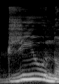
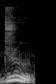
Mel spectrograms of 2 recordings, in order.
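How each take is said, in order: First: The vowel has a 'y' glide, like 'dryoo'. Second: The vowel is a plain 'oo', like 'droo'. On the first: The speaker calls it wrong. "ড্রিউ নয়" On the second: The speaker calls it right. "এটার উচ্চারণ হবে ড্রু"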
